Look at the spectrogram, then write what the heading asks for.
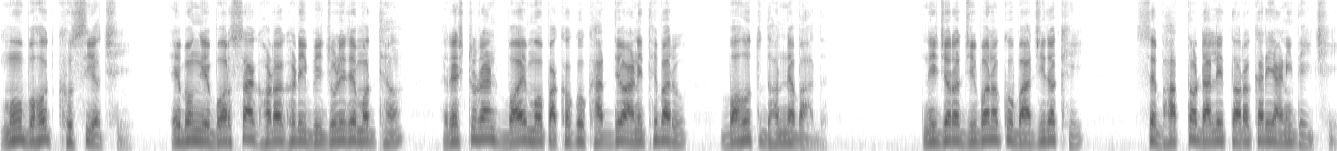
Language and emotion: Odia, neutral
